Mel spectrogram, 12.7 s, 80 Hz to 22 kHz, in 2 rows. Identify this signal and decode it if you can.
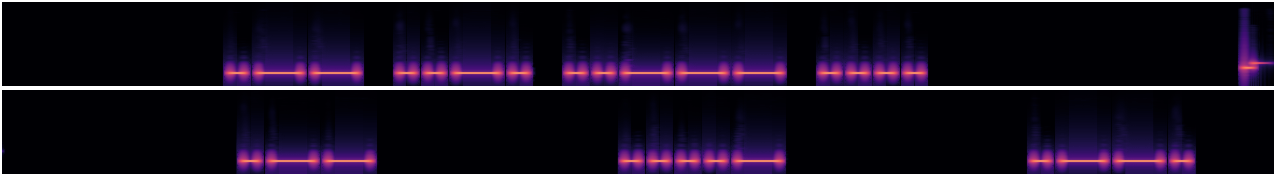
Morse code, heard as a keyed tone, about 17 wpm, spaced as for 10 wpm, 700 Hz. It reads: WF2H W4P
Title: USA Call Signs - 4 Characters - 6x Character Spacing - 17wpm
